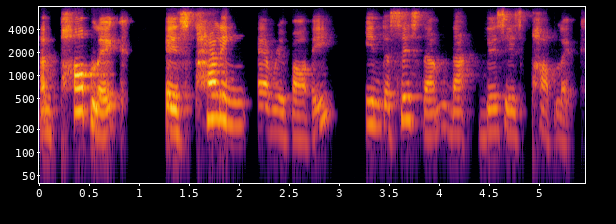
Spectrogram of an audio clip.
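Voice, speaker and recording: A woman with a Chinese accent speaks with very wide pitch swings. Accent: Chinese accent, noticeable. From China. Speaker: college programming instructor. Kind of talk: lecture. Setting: classroom.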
